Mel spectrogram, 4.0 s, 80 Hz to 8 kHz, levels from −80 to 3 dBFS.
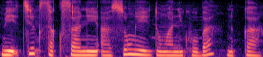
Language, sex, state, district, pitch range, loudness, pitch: Garo, female, Meghalaya, North Garo Hills, 185-215 Hz, -17 LUFS, 200 Hz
